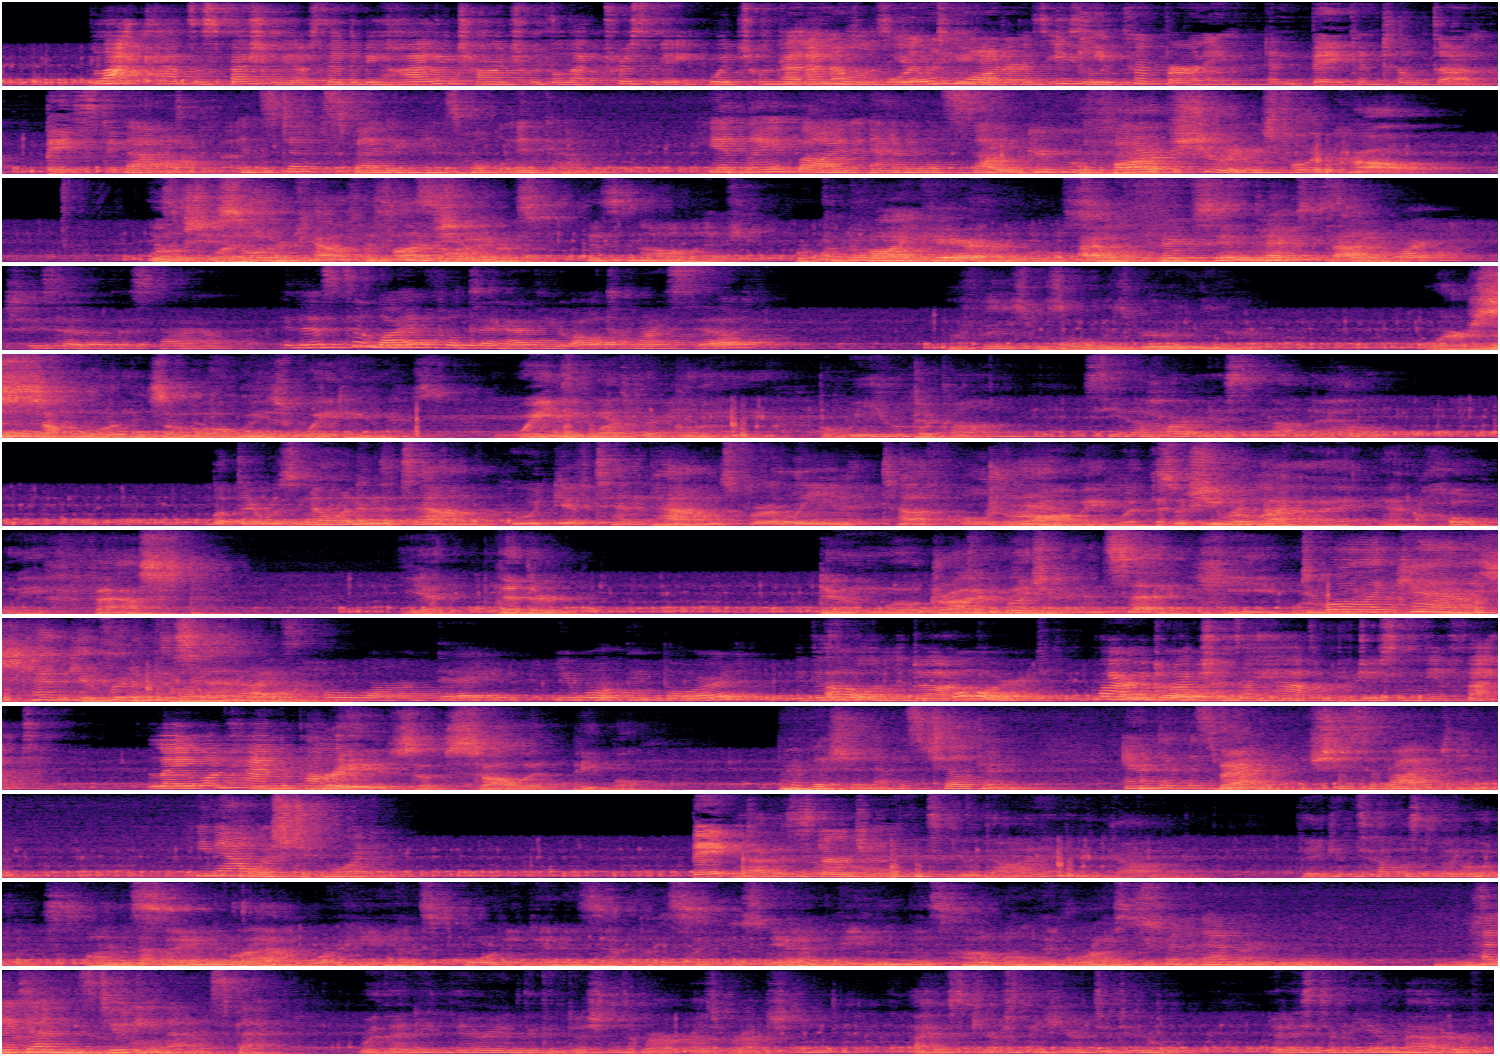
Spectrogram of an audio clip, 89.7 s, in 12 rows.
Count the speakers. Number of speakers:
10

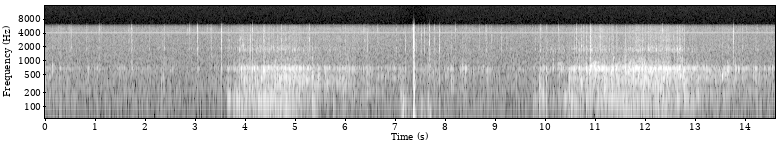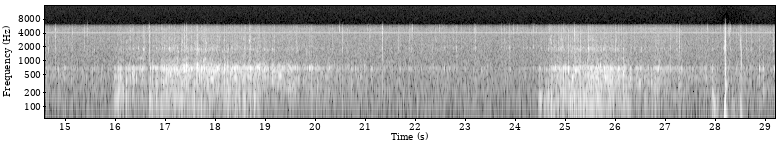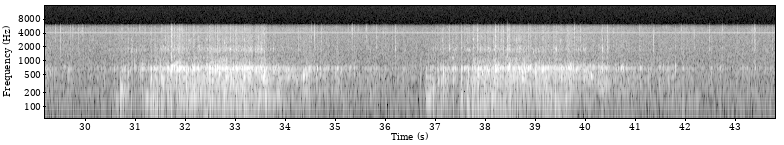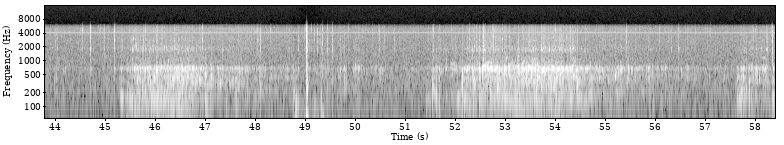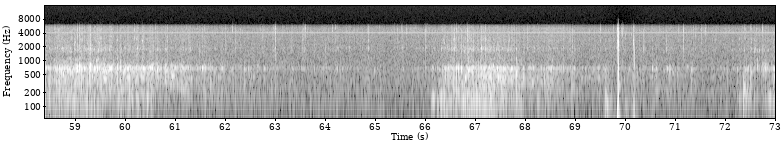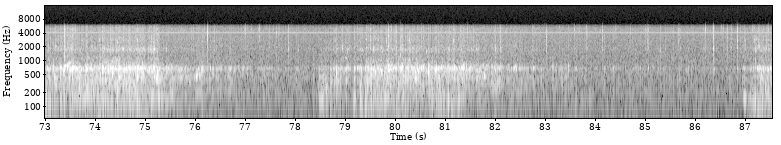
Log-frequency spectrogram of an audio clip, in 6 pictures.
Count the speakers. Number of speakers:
0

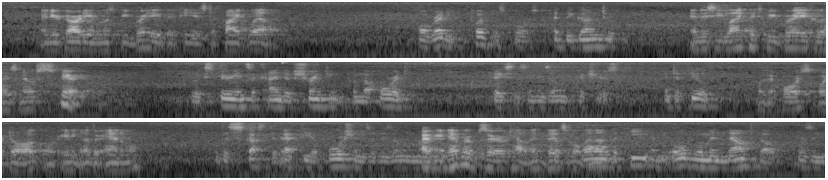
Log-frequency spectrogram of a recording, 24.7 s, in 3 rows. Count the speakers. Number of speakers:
2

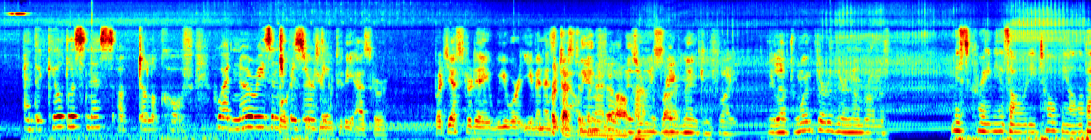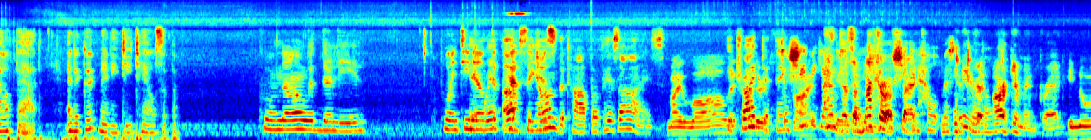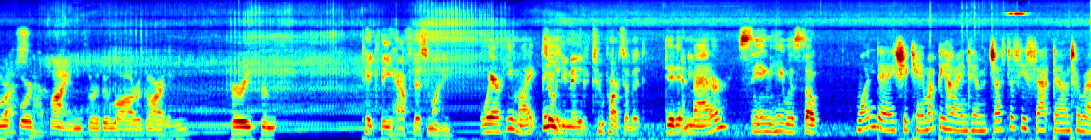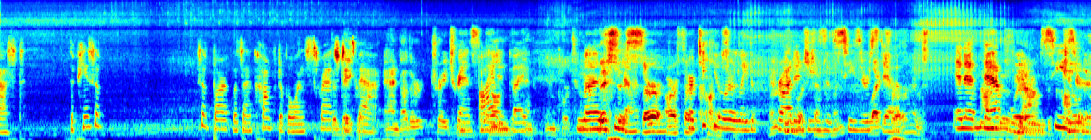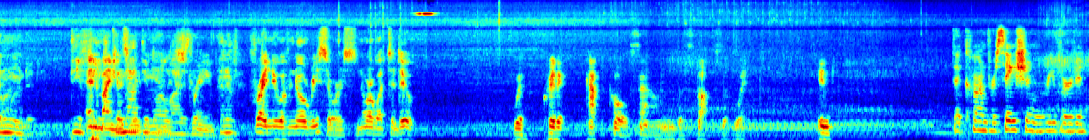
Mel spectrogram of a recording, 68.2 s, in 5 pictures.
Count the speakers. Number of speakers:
9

